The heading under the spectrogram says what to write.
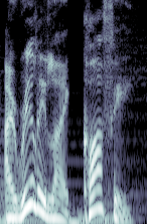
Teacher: you might emphasize really to show just how much you like it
